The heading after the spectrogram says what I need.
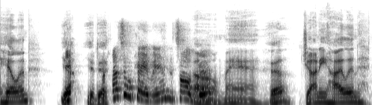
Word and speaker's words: Hiland: called voiceover and that's how your name is pronounced with pretty synthetic speech ya Halen look for our listeners this Highland yeah it spelled H ila and D so it's Johnny Highland dotnet did I say Hiland yeah you did Johnny Highland dotnet Johnny I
